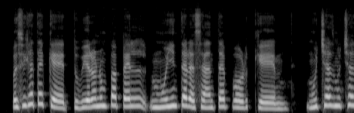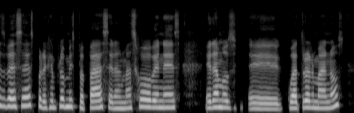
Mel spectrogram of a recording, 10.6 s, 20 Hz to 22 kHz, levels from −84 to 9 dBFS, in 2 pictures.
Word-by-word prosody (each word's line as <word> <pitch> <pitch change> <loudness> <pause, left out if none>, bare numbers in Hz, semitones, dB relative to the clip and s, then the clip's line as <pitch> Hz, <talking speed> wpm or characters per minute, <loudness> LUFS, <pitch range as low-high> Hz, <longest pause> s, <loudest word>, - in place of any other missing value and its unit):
pues, 250 0 +2
fíjate 345 +3 0
que 235 - +2
tuvieron 240 +5 +2
un 290 -1 +3
papel 280 -5 +1
muy 245 +2 +3
interesante, 260 -4 +2
porque 220 -6 -1 0.3
muchas 270 +5 +1
muchas 290 0 0
veces, 290 +3 +1
por 275 -6 -4
ejemplo, 230 +4 -3
mis 260 -1 0
papás 225 +2 -1
eran 205 -1 -3
más 215 +2 -5
jóvenes, 235 -1 0 0.3
éramos, 230 -1 -1 0.2
eh, 185 -2 -3
4 215 +2 0
hermanos, 225 +8 -1
240 Hz, 130 wpm, -20 LUFS, 220-275 Hz, 0.3 s, un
